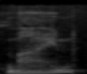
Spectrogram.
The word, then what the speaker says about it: Milne: And finally, one that should be of real interest to urbanists, which is called Uncivilized Genes, that's G-E-N-E-S, by Gustav Meine. M-I-L-N-E is his last name. I think it's pronounced Mine.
